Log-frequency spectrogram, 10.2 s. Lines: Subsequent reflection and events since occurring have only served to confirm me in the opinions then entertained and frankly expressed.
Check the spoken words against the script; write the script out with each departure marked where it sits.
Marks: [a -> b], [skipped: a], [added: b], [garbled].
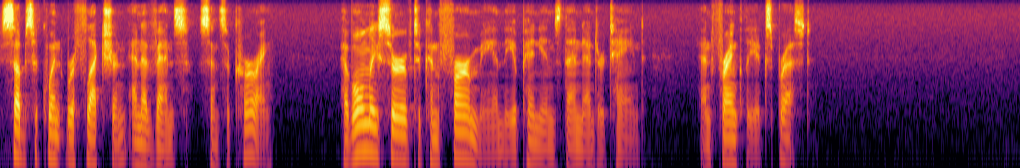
Subsequent reflection and events since occurring have only served to confirm me in the opinions then entertained and frankly expressed.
